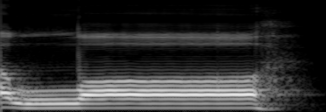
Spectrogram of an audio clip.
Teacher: اسم الجلاله هتكون اللام مفخمه عشان قبلها مفتوح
